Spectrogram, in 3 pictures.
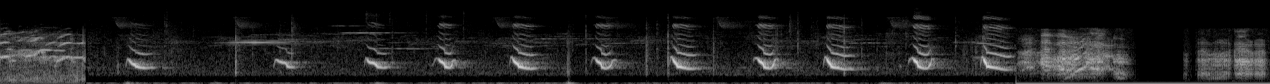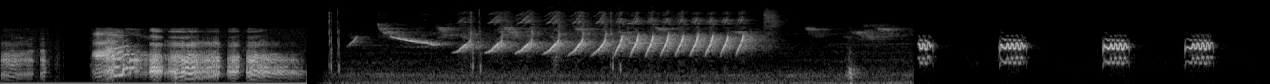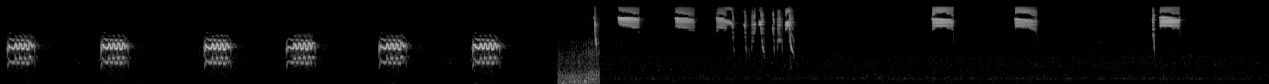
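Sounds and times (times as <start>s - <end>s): short evenly spaced bird notes: 1.0s - 9.9s, 16.0s - 22.2s, 31.4s - 33.5s, 34.7s - 37.4s.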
